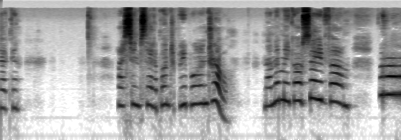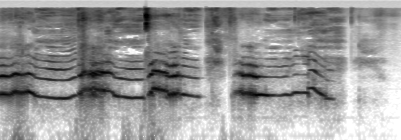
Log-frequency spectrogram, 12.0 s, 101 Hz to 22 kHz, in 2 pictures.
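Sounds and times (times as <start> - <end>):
person making high wavering calls: 5.7 - 11.1.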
